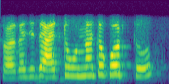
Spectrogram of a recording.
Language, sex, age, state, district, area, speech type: Bengali, female, 45-60, West Bengal, Jhargram, rural, conversation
